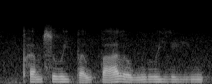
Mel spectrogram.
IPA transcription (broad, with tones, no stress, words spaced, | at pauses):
pʰɐ˧msuː˧jpɐ˨˥w paː˨˥lo˨wŋuː˧jliː˧ŋ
